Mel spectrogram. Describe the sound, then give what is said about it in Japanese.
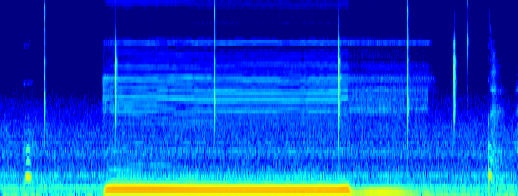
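A slim vibrator toy switches on with a loud, steady low-pitched buzz that holds for about five seconds, then cuts off, followed by a briefer, softer, lower hum and a few faint clicks. “もう一つ連れてきてるのがバイブーさんなんだけど、”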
